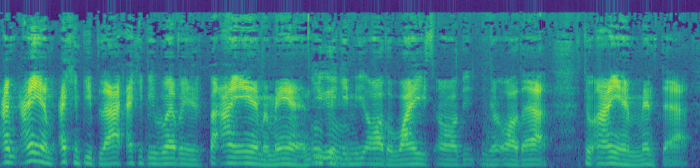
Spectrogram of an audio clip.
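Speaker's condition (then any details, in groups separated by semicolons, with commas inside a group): Profound deafness, deaf accent, sensorineural hearing loss; born profoundly deaf, cochlear implant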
